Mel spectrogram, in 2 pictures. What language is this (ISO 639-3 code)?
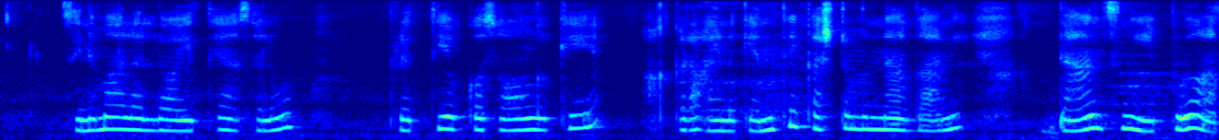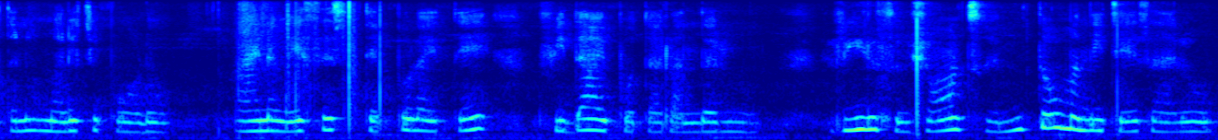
tel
